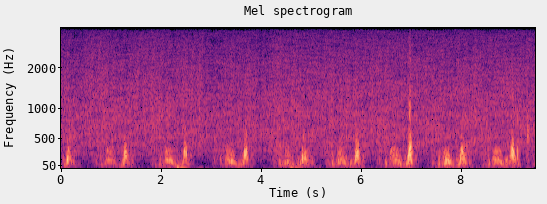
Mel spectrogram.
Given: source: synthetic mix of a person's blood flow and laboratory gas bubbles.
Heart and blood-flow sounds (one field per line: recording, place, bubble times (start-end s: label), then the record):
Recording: Doppler ultrasound of blood flow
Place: precordium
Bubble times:
9.08-9.16 s: bubbles
9.31-9.35 s: bubbles
From the record:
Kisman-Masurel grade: 211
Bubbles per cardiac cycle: several, 3 to 8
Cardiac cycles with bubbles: 1 to 10%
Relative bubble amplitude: barely perceptible (0.100 to 0.250)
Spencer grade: 1 (occasional bubble signal discernible with the cardiac motion signal, with majority of cardiac periods free of bubbles)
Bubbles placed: only in the low amplitude regions of the cardiac cycle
